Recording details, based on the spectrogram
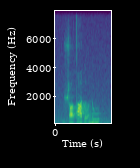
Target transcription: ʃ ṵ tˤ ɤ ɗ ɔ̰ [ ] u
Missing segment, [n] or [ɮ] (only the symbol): n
